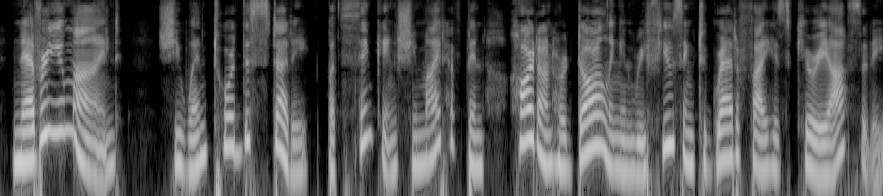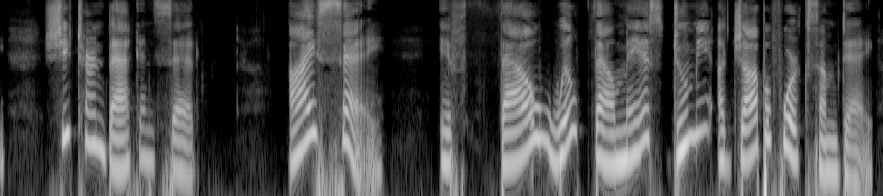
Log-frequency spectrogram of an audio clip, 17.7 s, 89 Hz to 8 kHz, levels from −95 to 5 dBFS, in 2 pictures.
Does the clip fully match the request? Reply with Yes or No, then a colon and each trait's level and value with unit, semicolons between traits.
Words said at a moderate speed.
Yes: average, 150 wpm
